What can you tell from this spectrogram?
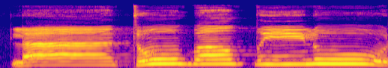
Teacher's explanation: qalqalah sugro ada di tengah. La tubatilu. Dipantulkan ke huruf ba-nya ya. Lu panjang 2 ketukan karena ada waw mati diawali dengan dhammah.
